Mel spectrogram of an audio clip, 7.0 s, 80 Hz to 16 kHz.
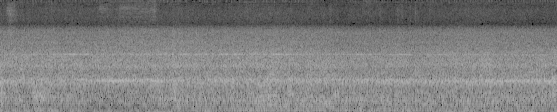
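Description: Seibu 6000 series electric train with Hitachi GTO inverter, heard from inside the car while running: a steady low rumble of wheels and motors with a thin, steady high whine.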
